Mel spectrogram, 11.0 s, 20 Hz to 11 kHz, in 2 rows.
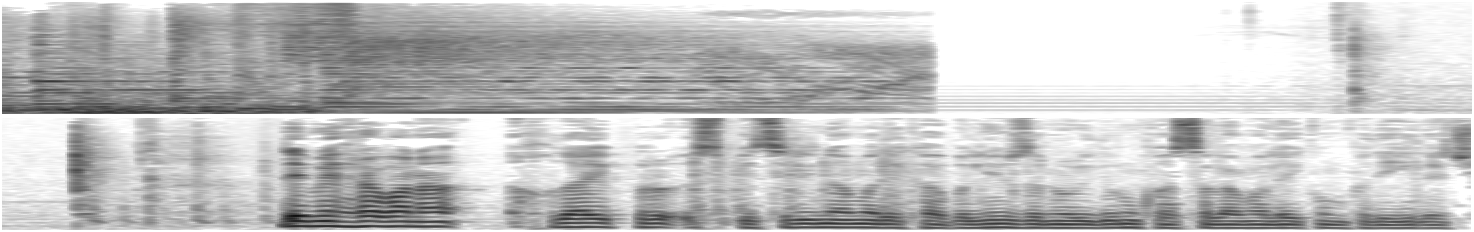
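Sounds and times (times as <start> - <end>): faint steady hum: 3.5 - 8.0.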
